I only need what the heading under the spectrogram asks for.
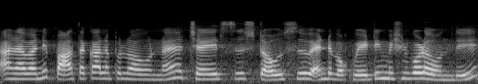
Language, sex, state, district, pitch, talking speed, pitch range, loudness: Telugu, female, Andhra Pradesh, Manyam, 250 Hz, 160 wpm, 230-270 Hz, -15 LUFS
